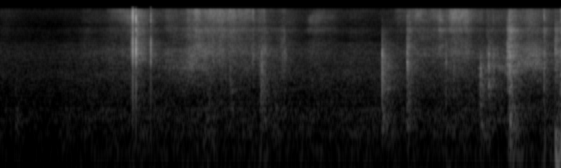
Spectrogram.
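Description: A few light taps and knocks on a wooden tabletop as a cat paws at white rolls and pushes them about: one tap about a second in, then several near the end.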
